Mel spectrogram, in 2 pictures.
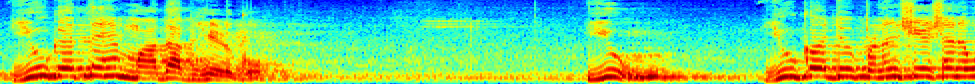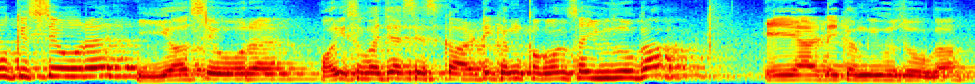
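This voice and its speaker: High-voiced teacher spelling words slowly. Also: male voice, a little mellow, echoey room, slight background noise, low-quality recording. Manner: spells words out letter by letter, slow and deliberate. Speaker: English grammar teacher. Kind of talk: classroom-style grammar lesson.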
